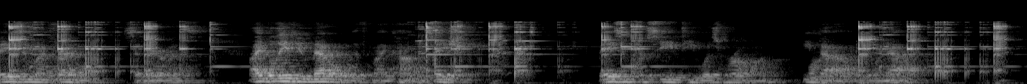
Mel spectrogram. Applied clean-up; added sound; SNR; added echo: none; Chink, clink; -3 dB; reverberation time 0.7 s.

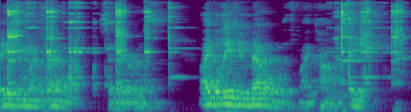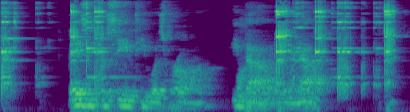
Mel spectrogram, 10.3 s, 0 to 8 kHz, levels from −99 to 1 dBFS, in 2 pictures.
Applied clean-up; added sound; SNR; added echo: classical method WPE with log-MMSE.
